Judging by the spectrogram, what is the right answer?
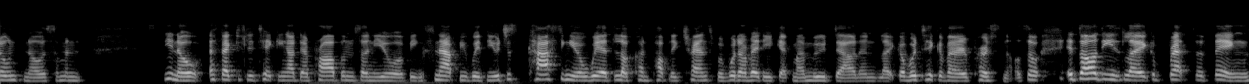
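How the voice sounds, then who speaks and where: A woman with a German accent, medium pitch and a bright, sharp tone, at a fairly quick pace with fairly even intonation against a quiet background. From East Germany. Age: 30s. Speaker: confidence coach and platform founder. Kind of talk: podcast interview. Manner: conversational with frequent fillers.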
